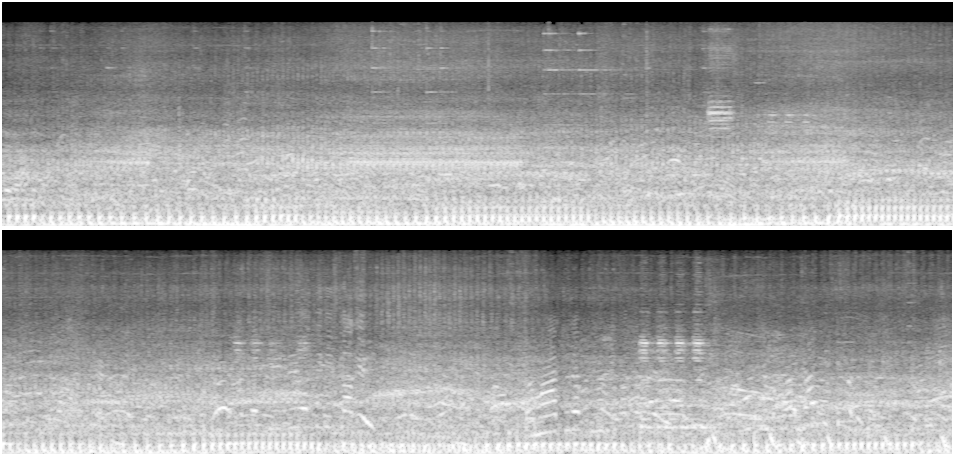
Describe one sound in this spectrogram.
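A motorcycle engine idles with a steady low thumping throb.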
